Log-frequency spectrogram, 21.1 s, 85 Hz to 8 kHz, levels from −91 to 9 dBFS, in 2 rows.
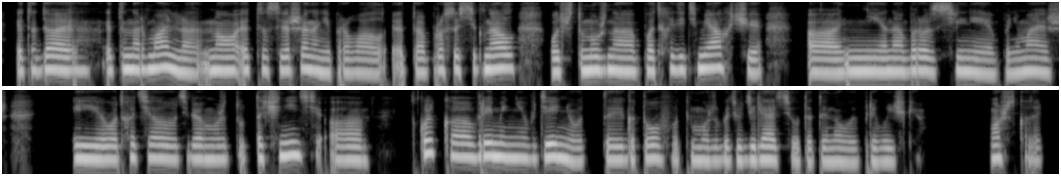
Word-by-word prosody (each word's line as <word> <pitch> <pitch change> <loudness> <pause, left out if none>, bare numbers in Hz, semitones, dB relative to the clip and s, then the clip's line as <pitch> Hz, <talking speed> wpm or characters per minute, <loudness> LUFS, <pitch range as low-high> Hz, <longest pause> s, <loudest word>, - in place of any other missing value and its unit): Это 200 +1 -3
да, 205 -1 +2
это 200 +2 -2
нормально, 215 -3 +4
но 205 0 +2
это 205 0 -3
совершенно 205 +2 +1
не 185 -1 0
провал. 180 -1 -4
Это 185 0 -3
просто 210 +2 -2
сигнал, 215 +2 +3 0.3
вот, 185 0 +2
что - - -1
нужно 200 -1 +3
подходить 205 +2 -2
мягче, 225 -5 +1 0.4
а 185 -1 +2
не, 195 0 +2
наоборот, 195 0 +1
сильнее, 185 -3 -1
понимаешь? 185 +1 -3 0.7
И 200 -1 +3
вот 190 0 0
хотела 205 -1 -1
у - - -4
тебя, 195 0 -2
может, 195 0 -3
уточнить, 230 +4 0
а, 185 -1 -1 0.5
сколько 235 -5 +1
времени 220 -1 +4
в 195 0 -6
день 215 -1 +4
вот 175 +1 -5
ты 190 0 -1
готов 195 0 -2
вот, - - -10
может 180 -1 -2
быть, 180 0 -5
уделять 185 0 0
вот 90 - -6
этой 165 +1 -5
новой 170 -1 -3
привычке? 170 0 -7 0.7
Можешь 205 0 -2
сказать? 190 -4 -11
195 Hz, 135 wpm, -21 LUFS, 185-210 Hz, 0.7 s, нормально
